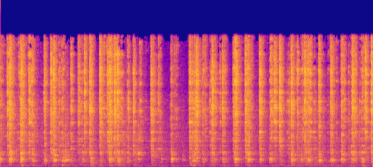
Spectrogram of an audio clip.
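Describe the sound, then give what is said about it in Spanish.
Garlic is stirred in melting butter in a pan over medium-high heat. A utensil scrapes and clinks against the pan in many quick, rhythmic strokes that continue steadily throughout. “Así, a fuego medio alto, vamos a estar mezclando para que la mantequilla no sepa a ajo.”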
